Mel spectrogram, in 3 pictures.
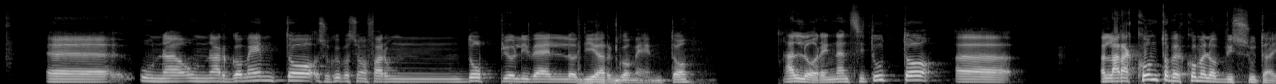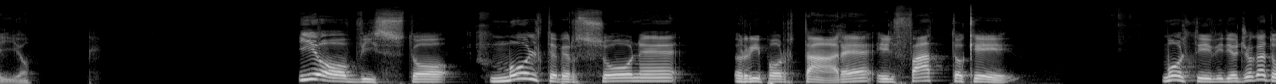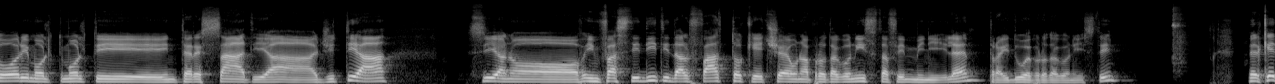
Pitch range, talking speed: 115-150 Hz, 80 wpm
